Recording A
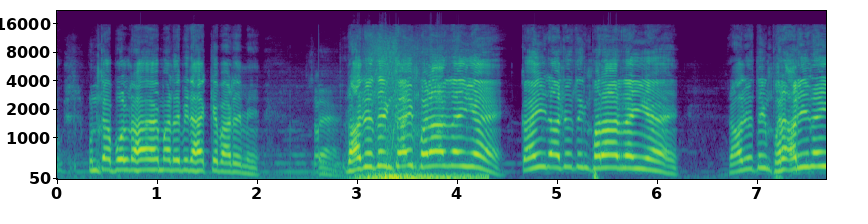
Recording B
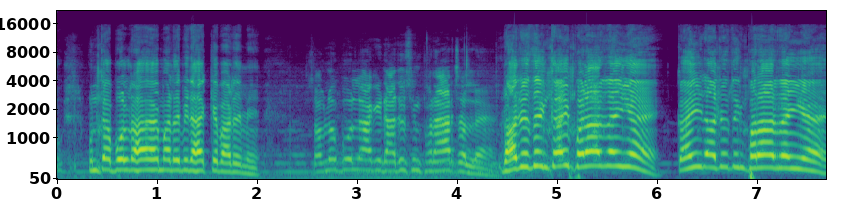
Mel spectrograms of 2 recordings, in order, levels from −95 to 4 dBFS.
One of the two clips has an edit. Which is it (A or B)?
A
